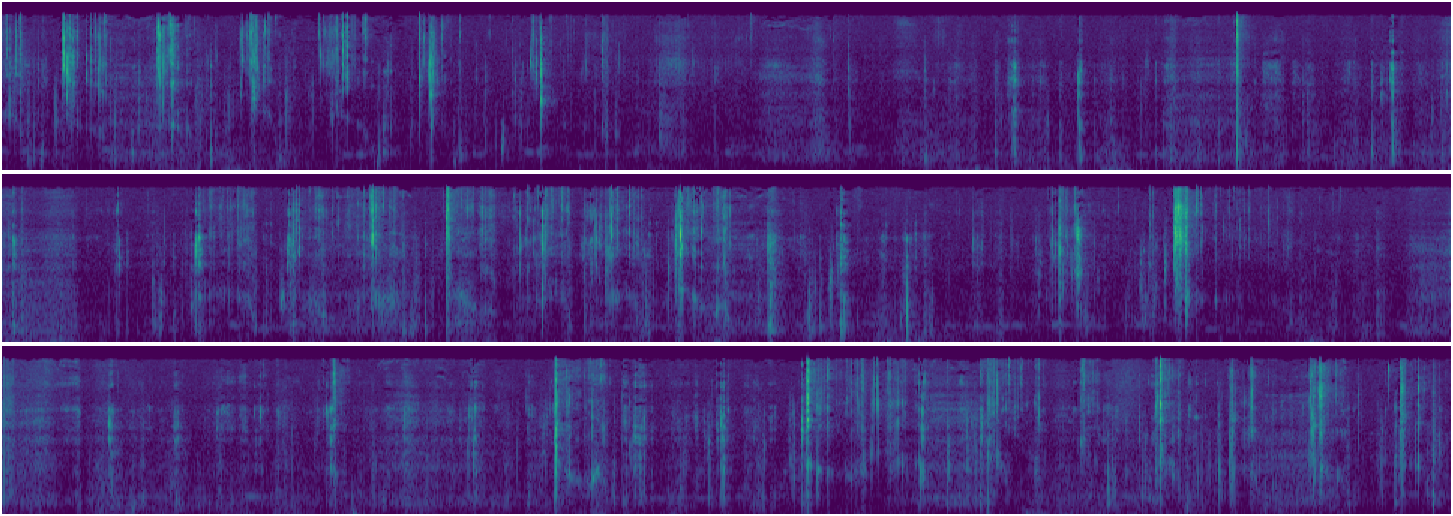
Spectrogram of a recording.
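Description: Close-miked eating of a lemon macaron: bites and chewing with soft crunches of the shell and many irregular sharp mouth clicks.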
